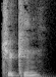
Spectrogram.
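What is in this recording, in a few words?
"chicken out", British English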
